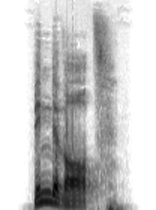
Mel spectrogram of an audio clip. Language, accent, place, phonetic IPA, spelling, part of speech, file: German, Germany, Berlin, [ˈbɪndəˌvɔʁt͡s], Bindeworts, noun, De-Bindeworts.ogg
- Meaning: genitive singular of Bindewort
